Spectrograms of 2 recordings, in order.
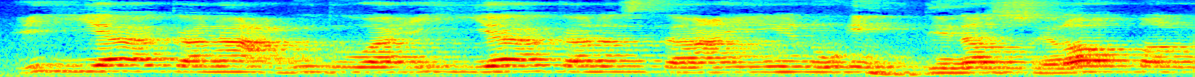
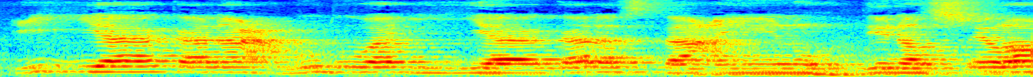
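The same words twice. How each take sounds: First: The i vowel starting ihdina is pronounced separately. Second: The i vowel is dropped, linking straight into hdina. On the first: The speaker calls it wrong. "orang tertipu dengan membacanya" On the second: The speaker calls it right. "Padahal hamzahnya hamzah wa wasal. Maka harus dibaca"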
